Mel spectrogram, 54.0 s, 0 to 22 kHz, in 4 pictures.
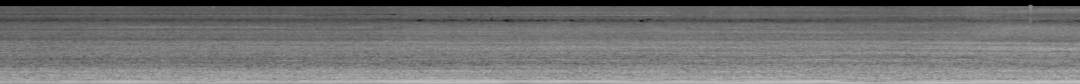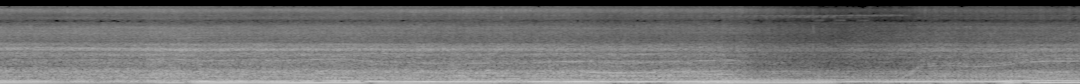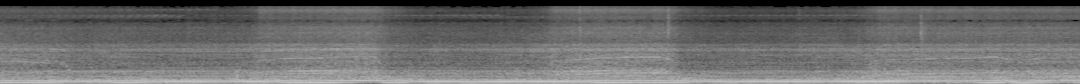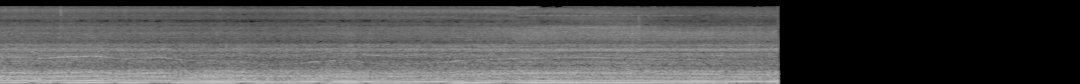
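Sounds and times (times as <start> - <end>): tractor engine running under load: 0.0 - 50.3.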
